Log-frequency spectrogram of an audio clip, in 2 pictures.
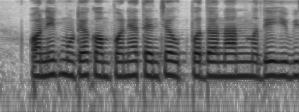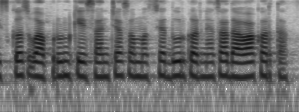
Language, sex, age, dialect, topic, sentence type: Marathi, female, 25-30, Varhadi, agriculture, statement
